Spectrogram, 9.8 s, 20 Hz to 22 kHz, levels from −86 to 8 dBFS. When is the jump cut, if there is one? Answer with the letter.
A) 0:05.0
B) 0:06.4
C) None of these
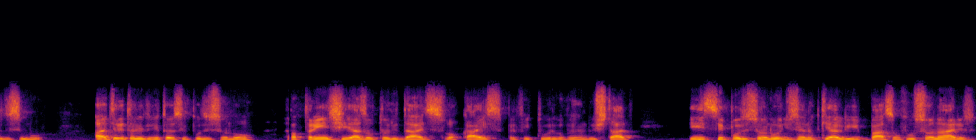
C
